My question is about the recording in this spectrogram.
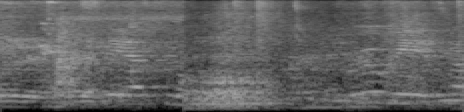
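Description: Indistinct voices talking, with no clear words.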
